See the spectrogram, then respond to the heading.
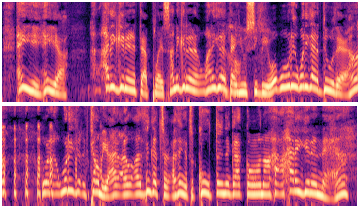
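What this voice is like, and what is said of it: Exaggerated classic New York accent. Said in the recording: “such a classic New York kind of guy ... me doing that accent is not, it's not as big as his actual accent”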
